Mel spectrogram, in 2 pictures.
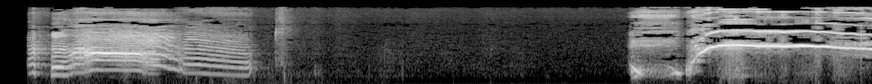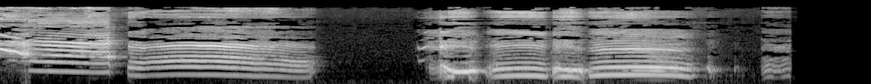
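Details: Infant crying: three loud, high-pitched crying bouts with long wailing notes and pauses between them; ordinary infant crying.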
